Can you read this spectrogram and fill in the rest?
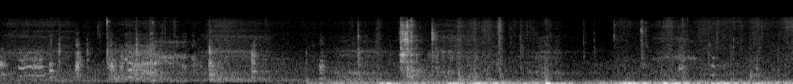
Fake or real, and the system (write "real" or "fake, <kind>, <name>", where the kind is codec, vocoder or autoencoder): real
